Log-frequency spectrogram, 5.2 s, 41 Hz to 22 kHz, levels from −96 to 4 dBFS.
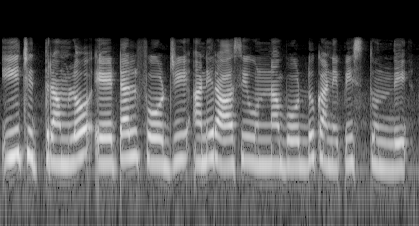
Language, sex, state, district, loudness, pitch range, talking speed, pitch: Telugu, female, Telangana, Hyderabad, -16 LUFS, 230-265 Hz, 115 wpm, 240 Hz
